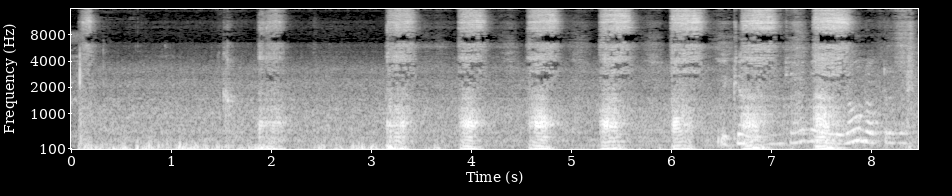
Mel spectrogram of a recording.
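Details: Lhasa Apso dog with kennel cough giving a rapid run of about eight harsh, honking coughs.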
